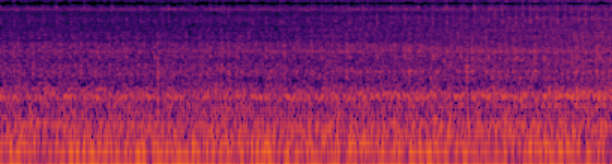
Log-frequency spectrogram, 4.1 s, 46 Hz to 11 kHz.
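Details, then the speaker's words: 2023 Hyundai Tucson at 23,000 miles, recorded inside the car, over 1,000 miles after adding Snake Oil additive: smooth, even low rumble at steady idle, no knocks, ticks or hunting; normal idle. "You can see how quiet the engine is. Hardly moving."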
